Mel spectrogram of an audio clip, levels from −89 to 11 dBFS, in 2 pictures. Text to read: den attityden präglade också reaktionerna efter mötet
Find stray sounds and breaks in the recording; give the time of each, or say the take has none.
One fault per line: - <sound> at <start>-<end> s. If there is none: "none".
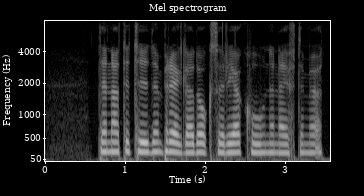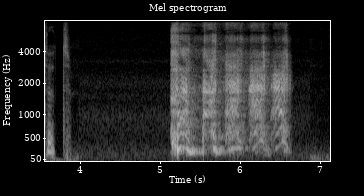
- laugh at 5.1-6.7 s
